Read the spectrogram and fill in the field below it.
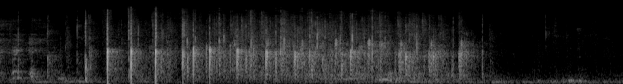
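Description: Sparse, scattered clapping from a small audience at a police regionalization forum, a handful of distinct claps at first thickening into a modest patter before fading out.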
